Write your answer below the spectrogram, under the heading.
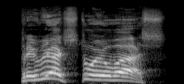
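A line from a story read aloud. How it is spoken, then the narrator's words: Shouting. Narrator (Russian): выкрикнул голый человек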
